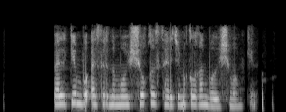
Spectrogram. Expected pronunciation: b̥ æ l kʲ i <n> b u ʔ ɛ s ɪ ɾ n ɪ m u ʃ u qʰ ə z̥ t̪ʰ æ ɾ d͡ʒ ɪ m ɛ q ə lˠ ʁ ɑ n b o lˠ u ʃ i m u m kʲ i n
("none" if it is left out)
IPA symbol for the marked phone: m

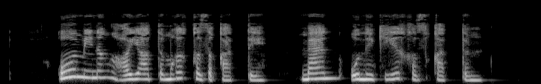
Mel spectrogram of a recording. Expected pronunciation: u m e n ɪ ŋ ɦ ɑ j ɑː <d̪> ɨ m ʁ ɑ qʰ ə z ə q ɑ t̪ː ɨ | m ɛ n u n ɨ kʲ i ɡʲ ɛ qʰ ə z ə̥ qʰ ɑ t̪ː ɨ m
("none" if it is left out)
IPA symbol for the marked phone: t̪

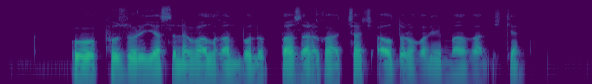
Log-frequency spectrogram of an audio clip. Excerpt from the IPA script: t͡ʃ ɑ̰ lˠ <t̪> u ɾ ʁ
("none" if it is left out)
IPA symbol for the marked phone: d̪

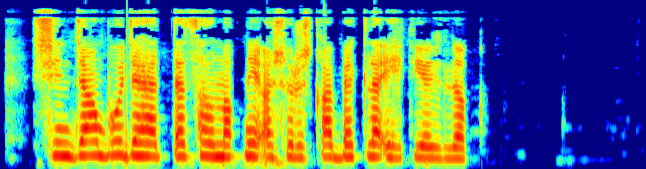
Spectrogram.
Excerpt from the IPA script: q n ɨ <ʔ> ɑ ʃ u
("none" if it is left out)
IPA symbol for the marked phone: ʔ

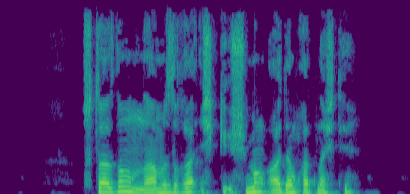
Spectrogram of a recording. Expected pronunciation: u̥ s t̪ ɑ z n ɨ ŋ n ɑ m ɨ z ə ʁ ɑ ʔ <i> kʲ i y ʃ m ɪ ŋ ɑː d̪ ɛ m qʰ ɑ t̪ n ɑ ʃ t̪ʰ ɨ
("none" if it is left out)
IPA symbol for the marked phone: i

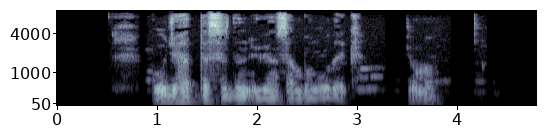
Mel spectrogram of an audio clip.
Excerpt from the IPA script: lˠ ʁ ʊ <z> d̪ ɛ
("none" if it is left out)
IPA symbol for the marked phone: none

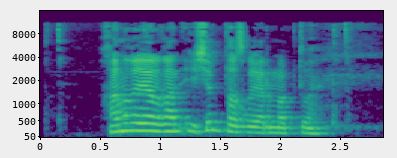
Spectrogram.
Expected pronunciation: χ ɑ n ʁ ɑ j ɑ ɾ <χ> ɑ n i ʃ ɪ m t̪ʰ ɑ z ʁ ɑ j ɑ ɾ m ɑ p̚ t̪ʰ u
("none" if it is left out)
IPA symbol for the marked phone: ʁ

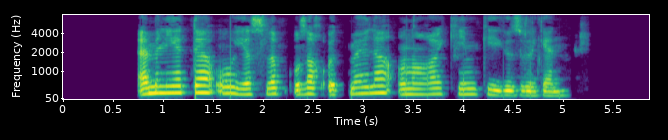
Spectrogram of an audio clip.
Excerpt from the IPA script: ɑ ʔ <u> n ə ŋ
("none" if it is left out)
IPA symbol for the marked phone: u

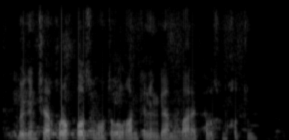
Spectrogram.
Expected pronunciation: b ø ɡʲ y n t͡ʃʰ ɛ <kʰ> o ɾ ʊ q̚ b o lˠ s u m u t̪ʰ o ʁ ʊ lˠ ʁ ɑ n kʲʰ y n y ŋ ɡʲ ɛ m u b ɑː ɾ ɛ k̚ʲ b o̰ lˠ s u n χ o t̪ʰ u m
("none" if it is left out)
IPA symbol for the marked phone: qʰ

